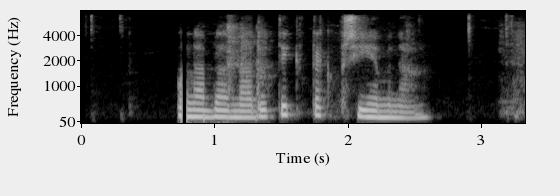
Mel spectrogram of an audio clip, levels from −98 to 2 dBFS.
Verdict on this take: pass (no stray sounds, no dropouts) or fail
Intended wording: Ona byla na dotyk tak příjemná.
fail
